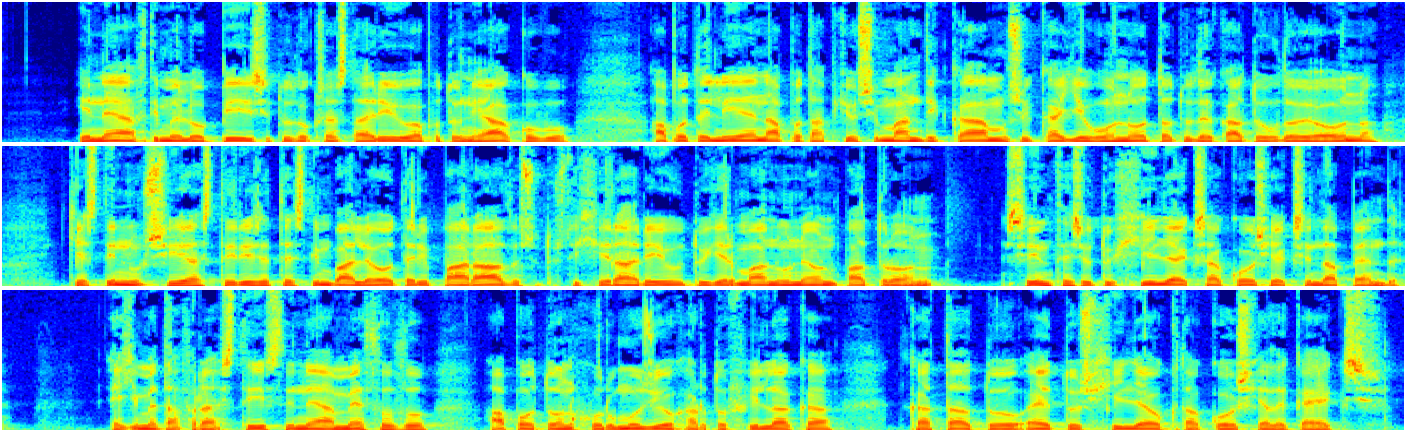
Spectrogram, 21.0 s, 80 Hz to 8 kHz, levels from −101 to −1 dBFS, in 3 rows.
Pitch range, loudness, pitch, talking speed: 85-105 Hz, -18 LUFS, 95 Hz, 135 wpm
